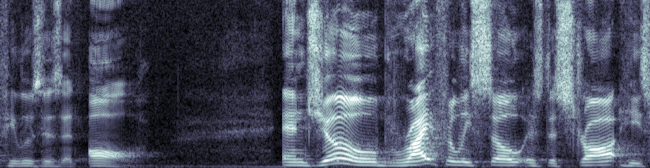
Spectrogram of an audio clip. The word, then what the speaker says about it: Job: And some people pronounce it Job. It's not Job, it's Job.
